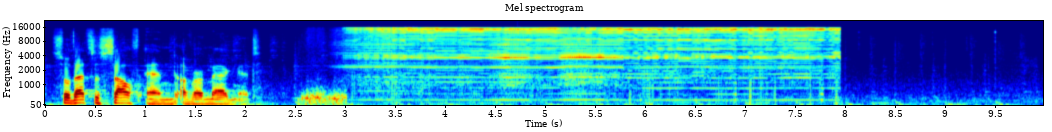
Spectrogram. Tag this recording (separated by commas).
Music, Speech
